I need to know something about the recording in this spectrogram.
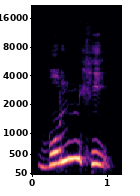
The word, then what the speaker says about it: বহ্নি: কিন্তু যখন আমরা উচ্চারণ করছি, লেখার সময় কিন্তু হটা আগে লিখছি, উচ্চারণ করার সময় আমরা কি বলছি? বহ্নি, মানে আগে আমরা ন বলছি, তারপরে আমরা হ বলছি।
